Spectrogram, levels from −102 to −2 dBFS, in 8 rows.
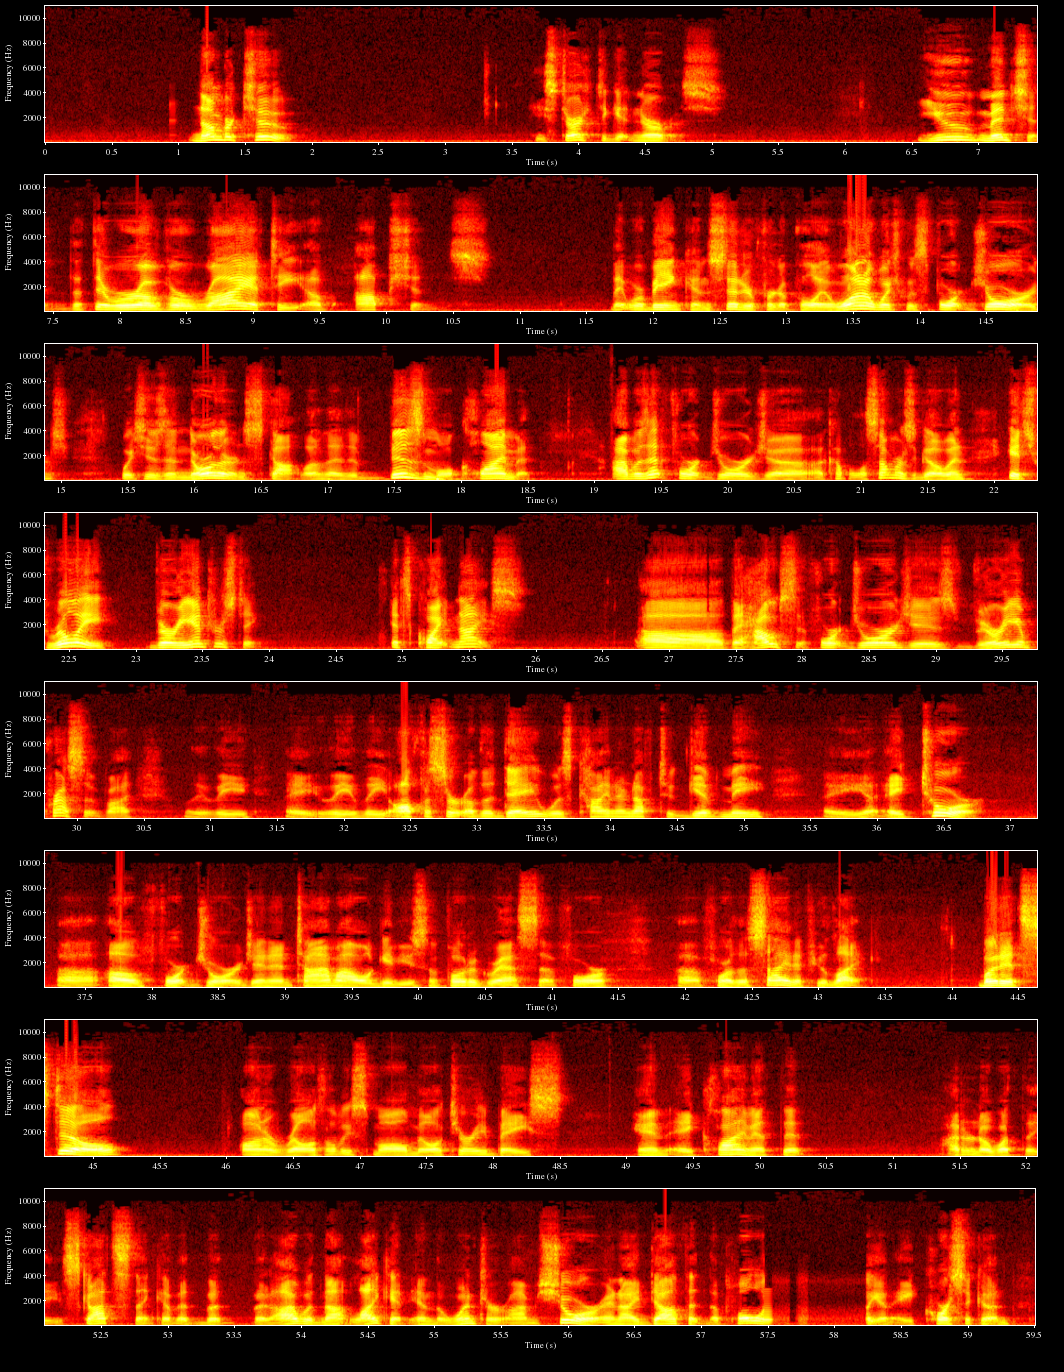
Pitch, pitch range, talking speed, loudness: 135 Hz, 120-165 Hz, 145 wpm, -17 LUFS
